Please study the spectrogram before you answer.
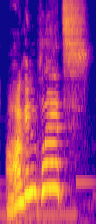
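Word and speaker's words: Augenplatz: I trying to get augen plots augen plots would be the correct pronunciation but you may or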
